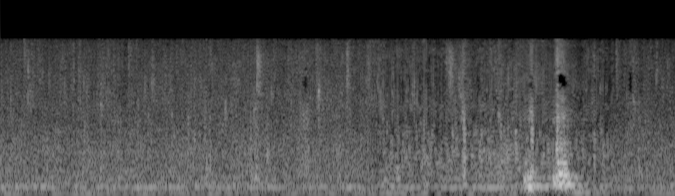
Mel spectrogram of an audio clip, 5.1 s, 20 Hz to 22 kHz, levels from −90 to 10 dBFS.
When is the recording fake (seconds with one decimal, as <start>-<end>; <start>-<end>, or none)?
2.8-4.6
